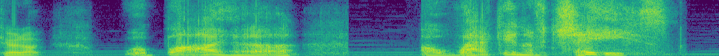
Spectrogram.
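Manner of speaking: whispered aside. Voicing a character who goes over to another character, whispering. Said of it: "whispers to you".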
